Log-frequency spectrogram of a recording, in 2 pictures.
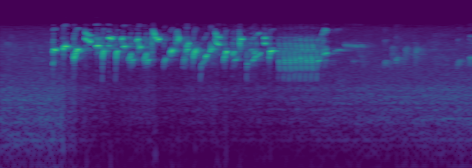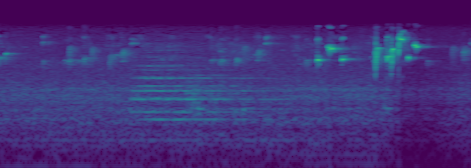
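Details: Algerian goldfinch from Souk Ahras, Algeria, kept caged, opens with a quick tinkling twitter and buzzy trill, then scattered soft notes, a brief tonal hum like distant music, and a final sharp twittering burst.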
